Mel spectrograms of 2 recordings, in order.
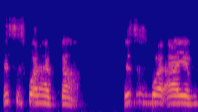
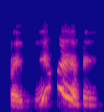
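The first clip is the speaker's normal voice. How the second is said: ordinary talk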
